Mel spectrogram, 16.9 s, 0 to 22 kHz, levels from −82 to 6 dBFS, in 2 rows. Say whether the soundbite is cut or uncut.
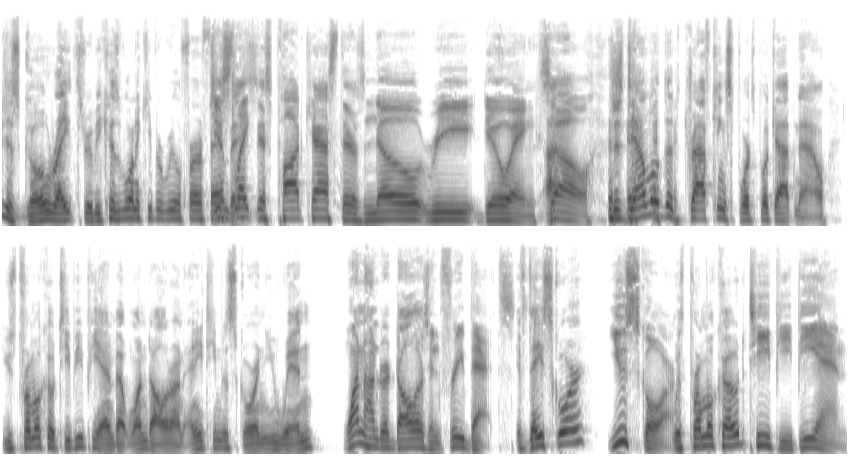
uncut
